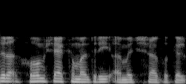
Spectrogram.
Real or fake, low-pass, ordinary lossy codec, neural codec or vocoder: fake; 3.6 kHz; none; codec, 16 kHz, 2 kbps, FunCodec, trained on LibriTTS, 25 frames a second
